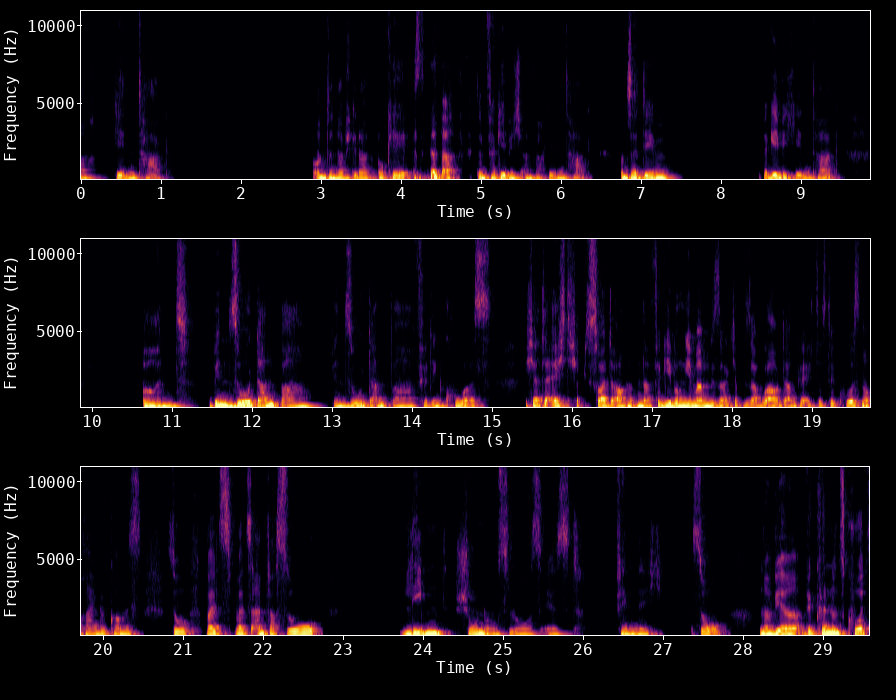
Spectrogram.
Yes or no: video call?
yes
